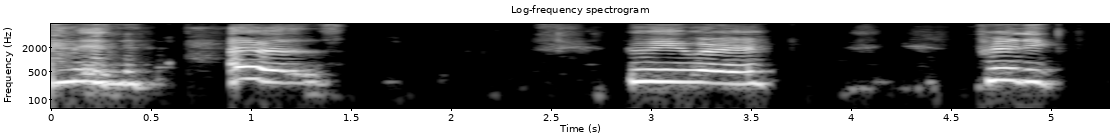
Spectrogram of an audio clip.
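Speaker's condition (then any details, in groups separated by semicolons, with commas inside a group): Cerebral palsy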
